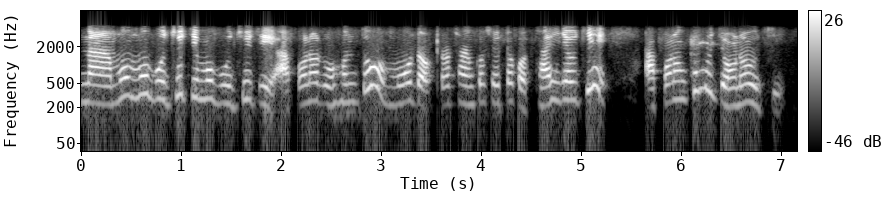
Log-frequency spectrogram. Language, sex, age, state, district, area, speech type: Odia, female, 30-45, Odisha, Sambalpur, rural, conversation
